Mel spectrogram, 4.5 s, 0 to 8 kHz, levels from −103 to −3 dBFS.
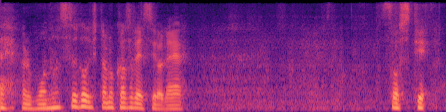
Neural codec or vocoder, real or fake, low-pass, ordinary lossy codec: codec, 16 kHz in and 24 kHz out, 0.6 kbps, FocalCodec, streaming, 4096 codes; fake; 7.2 kHz; AAC, 48 kbps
